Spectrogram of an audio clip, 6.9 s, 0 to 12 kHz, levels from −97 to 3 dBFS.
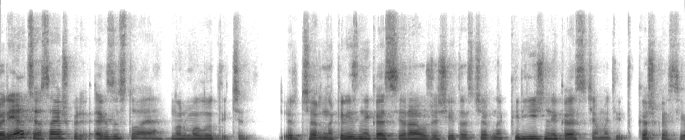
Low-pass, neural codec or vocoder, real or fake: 10.8 kHz; none; real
